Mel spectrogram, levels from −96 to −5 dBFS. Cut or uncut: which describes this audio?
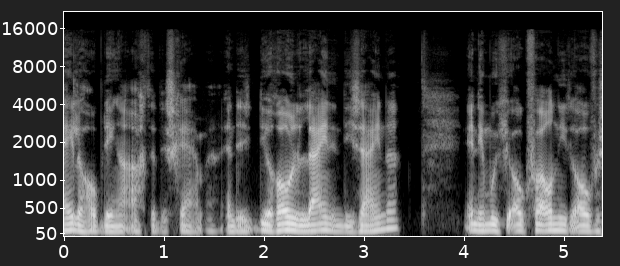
uncut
